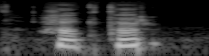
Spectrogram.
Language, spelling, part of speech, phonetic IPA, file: Polish, hektar, noun, [ˈxɛktar], LL-Q809 (pol)-hektar.wav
